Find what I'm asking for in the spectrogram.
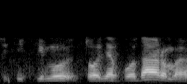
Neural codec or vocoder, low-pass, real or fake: none; 3.6 kHz; real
